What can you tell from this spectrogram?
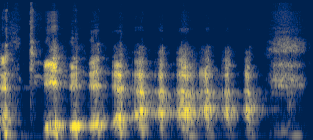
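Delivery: real helpless giggle; long run of chuckles; laughing. Real, not acted. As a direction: crack up at your own joke. Cracks up at own joke.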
